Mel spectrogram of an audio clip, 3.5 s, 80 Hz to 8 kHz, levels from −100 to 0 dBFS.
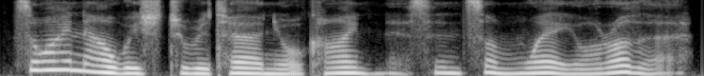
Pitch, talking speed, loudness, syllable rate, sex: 210 Hz, 220 wpm, -17 LUFS, 4.8 syllables/s, female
